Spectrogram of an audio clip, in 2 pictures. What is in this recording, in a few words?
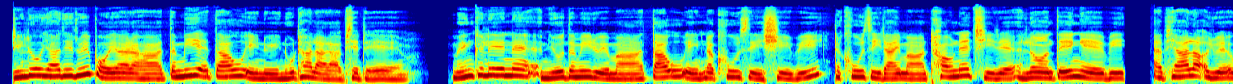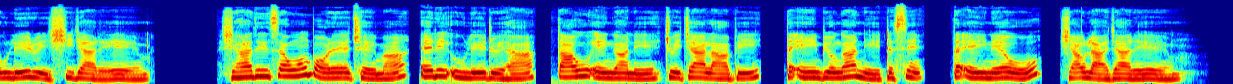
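Burmese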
